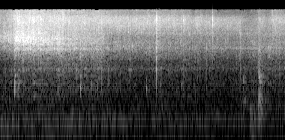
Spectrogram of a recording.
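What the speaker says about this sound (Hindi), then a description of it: "अभी चॉप मसाला डालूंगी, अदरक लहसुन और हरी मिर्ची का।" Chopped ginger, garlic and green chilli sizzle steadily in hot oil in a pan, a loud bright frying hiss with occasional soft stirring taps and pops.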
